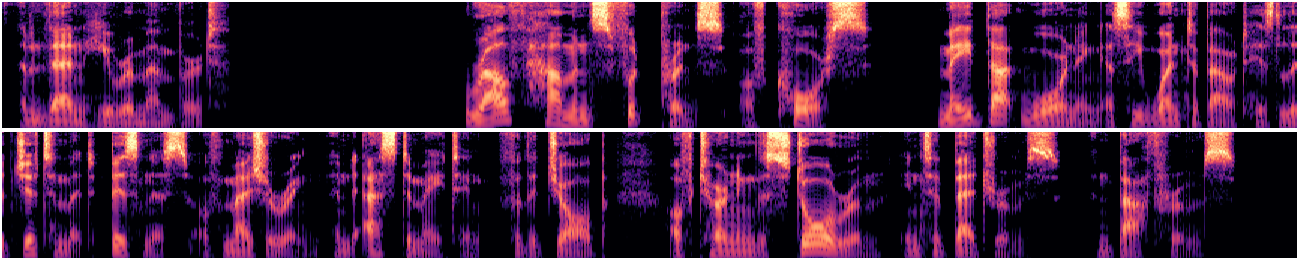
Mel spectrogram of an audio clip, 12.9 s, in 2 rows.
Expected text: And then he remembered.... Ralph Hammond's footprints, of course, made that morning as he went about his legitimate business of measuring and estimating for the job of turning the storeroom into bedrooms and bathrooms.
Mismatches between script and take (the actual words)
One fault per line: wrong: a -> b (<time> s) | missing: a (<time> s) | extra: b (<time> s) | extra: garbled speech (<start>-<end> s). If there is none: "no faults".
wrong: morning -> warning (5.1 s)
